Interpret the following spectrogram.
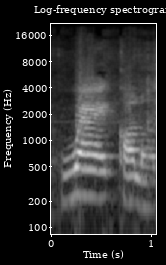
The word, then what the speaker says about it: WhereColor: So it's pronounced wear, like wear and color. It's just like wear. If you hear, you think it's wear, to wear something, but it's actually wear. Like where are you?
